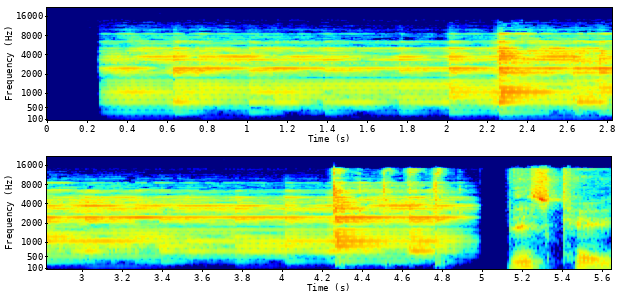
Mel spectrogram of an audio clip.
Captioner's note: alarm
